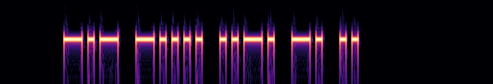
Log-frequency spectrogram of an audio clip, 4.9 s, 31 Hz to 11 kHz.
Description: Morse code, heard as a keyed tone, about 20 wpm, 700 Hz. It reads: K6FNI
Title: USA Call Signs - 5 Characters - 20wpm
